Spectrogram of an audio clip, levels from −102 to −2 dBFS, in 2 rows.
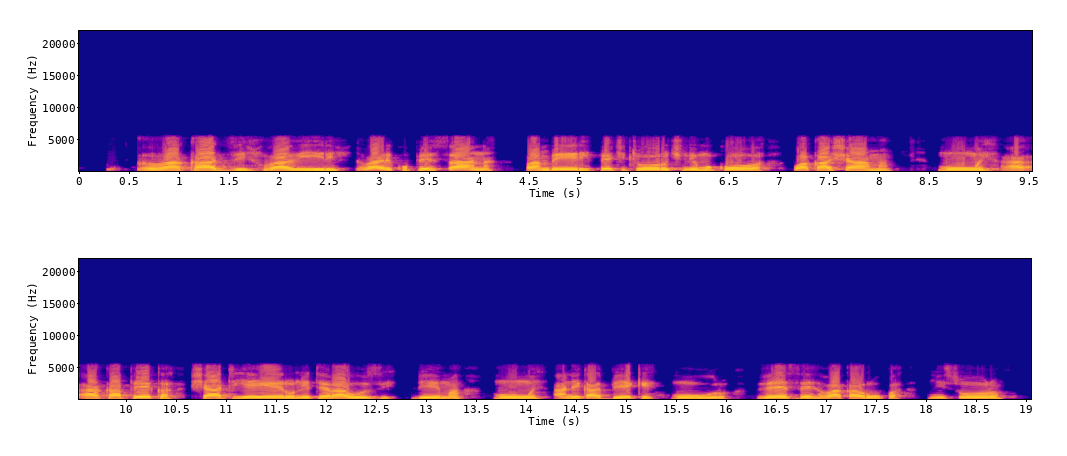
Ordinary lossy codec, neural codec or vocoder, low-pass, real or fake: Opus, 64 kbps; none; 5.4 kHz; real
